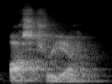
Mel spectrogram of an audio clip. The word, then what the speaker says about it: Austria: um Australia compared with Austria. Australia Austria okay? Beginning of course is the same but we've got an “alia” compared in Austria.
